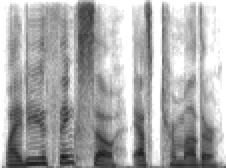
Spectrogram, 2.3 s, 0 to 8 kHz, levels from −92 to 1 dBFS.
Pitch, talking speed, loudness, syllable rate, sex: 200 Hz, 210 wpm, -16 LUFS, 5.1 syllables/s, female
